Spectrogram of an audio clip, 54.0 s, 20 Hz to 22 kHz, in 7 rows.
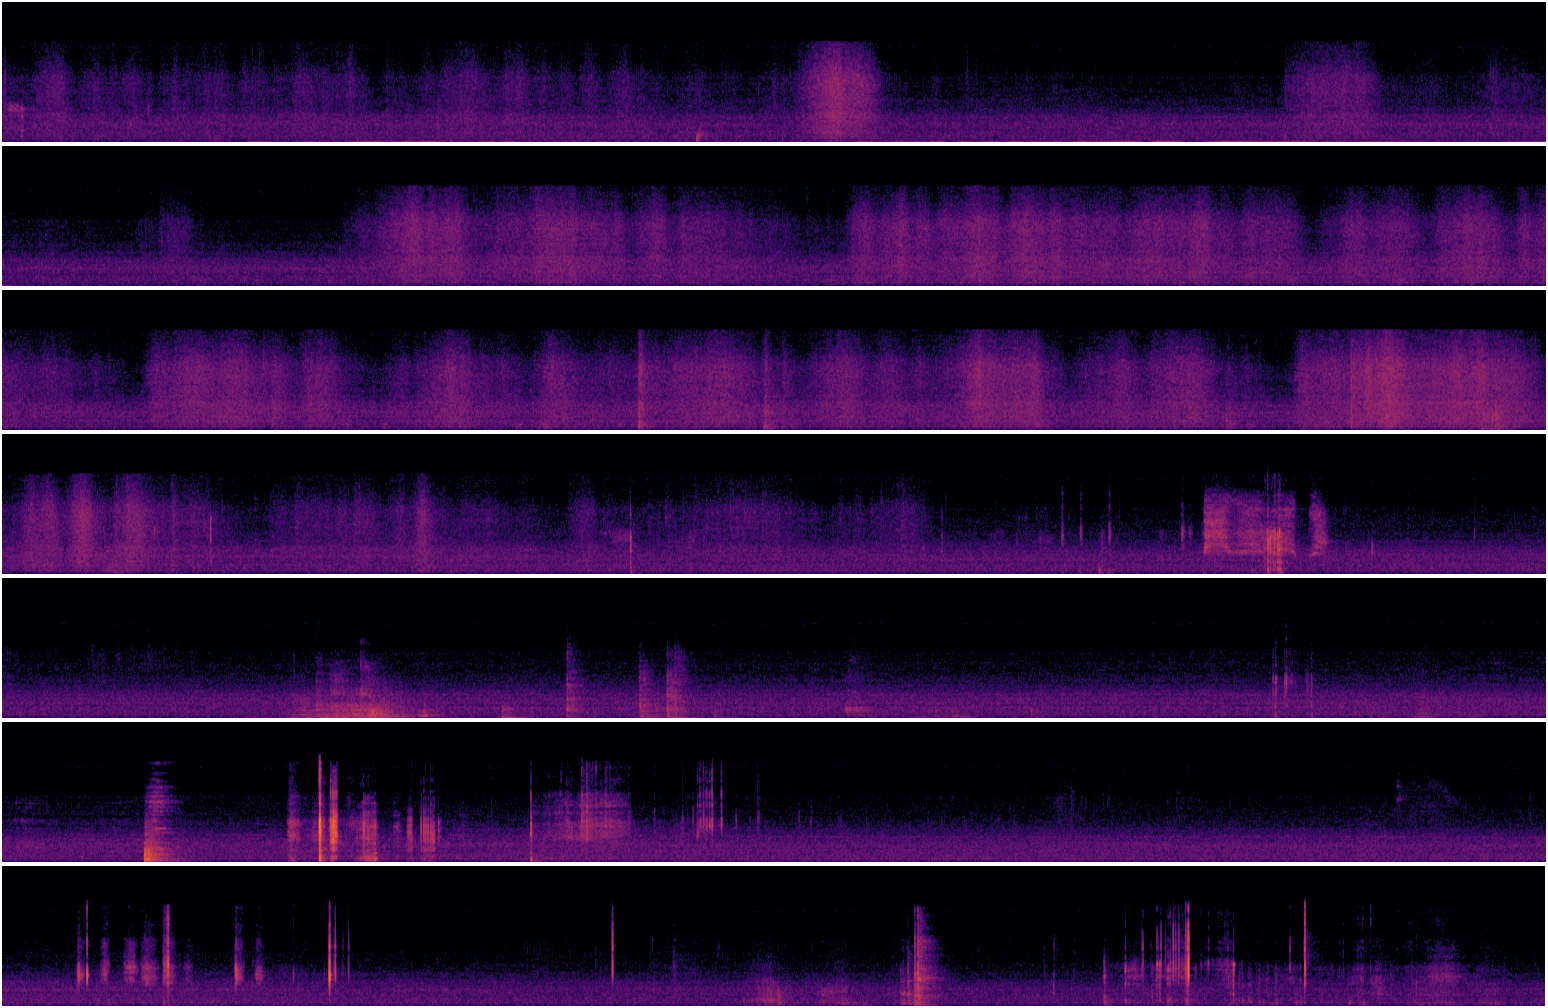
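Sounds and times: plastic bag rustling and crinkling: 0.0s - 4.9s, 6.3s - 7.8s, 9.4s - 29.9s, 40.0s - 42.8s, 46.6s - 48.1s, 51.8s - 53.9s.

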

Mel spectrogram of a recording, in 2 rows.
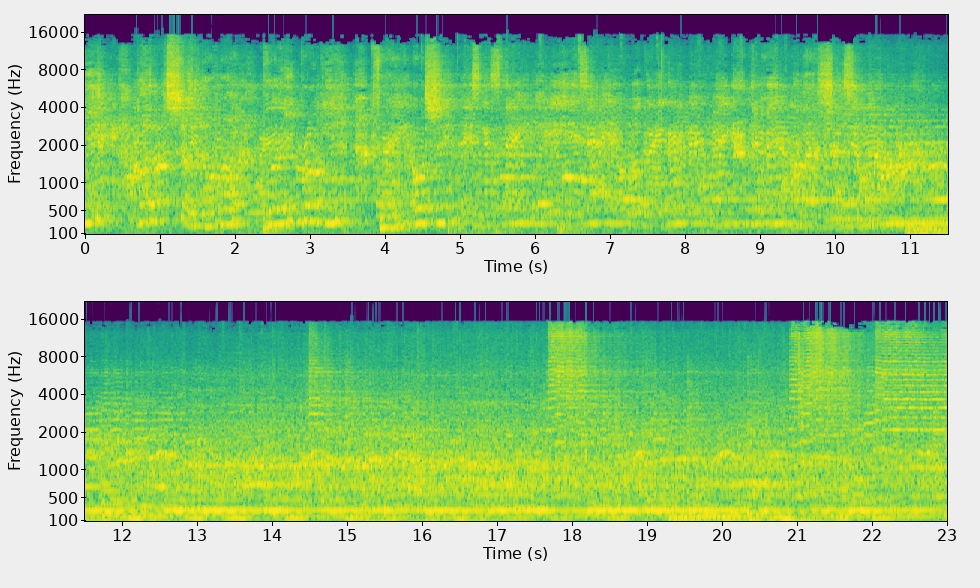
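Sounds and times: live band playing loud music: 10.0s - 23.0s.

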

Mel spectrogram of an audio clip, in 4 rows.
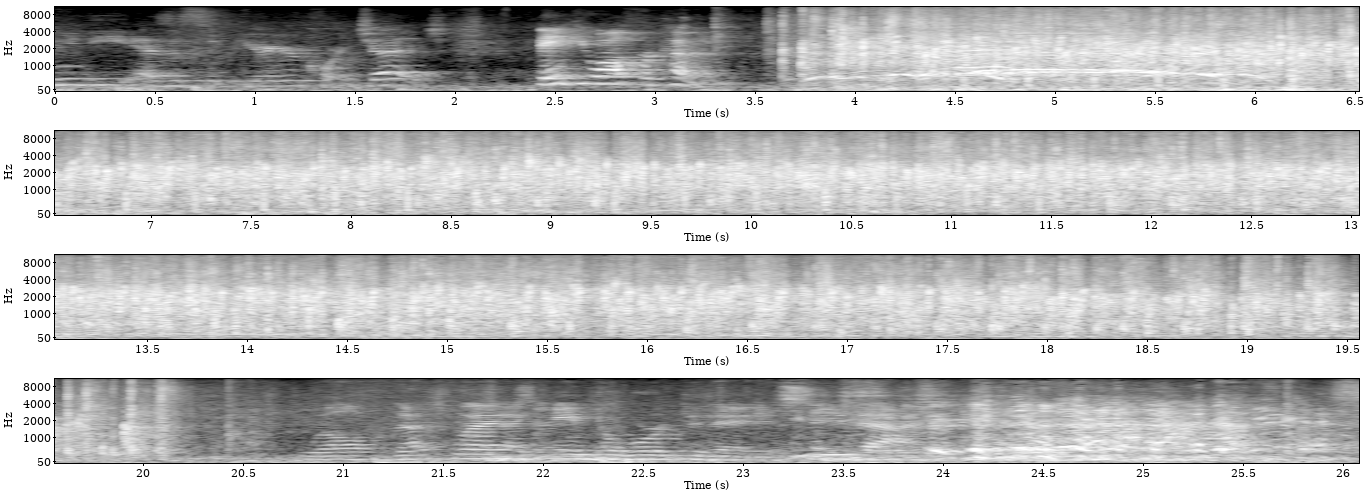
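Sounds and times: audience applauding: 3.6s - 20.5s.

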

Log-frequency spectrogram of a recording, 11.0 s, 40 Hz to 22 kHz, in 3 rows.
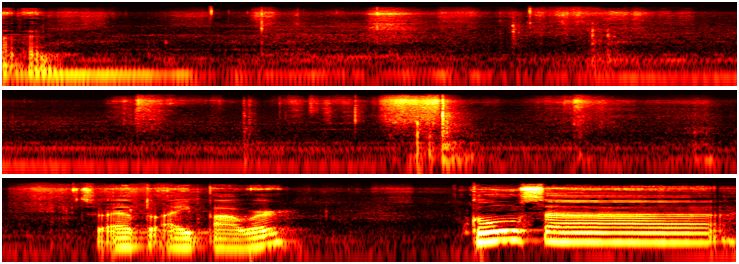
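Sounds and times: low steady hum: 0.0s - 11.0s
paper rustling: 1.8s - 3.5s, 4.2s - 8.4s.

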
